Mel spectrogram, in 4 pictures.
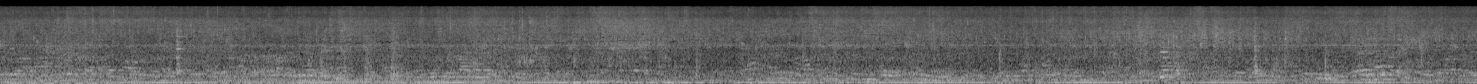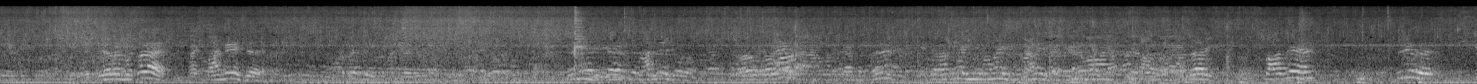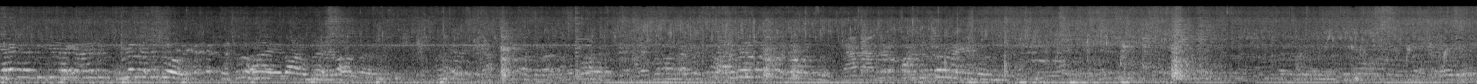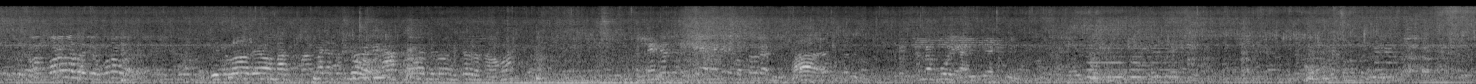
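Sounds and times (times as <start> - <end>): fish sizzling in oil: 0.0 - 59.0
metal spatula on griddle: 0.3 - 16.8, 18.4 - 21.3, 32.7 - 45.0, 54.8 - 59.0.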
